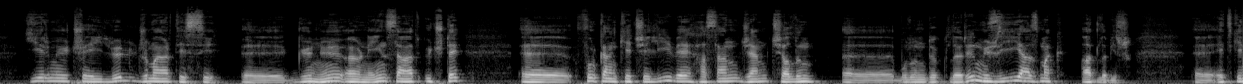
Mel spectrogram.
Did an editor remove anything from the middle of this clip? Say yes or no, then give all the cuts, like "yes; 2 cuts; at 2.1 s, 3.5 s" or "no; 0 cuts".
no; 0 cuts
